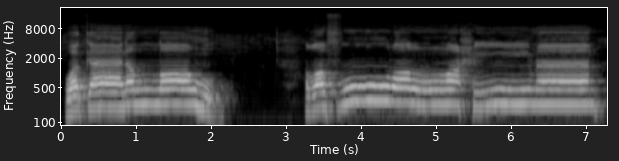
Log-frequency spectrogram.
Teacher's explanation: دونوں را کو موٹا ادا کریں گے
